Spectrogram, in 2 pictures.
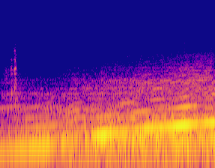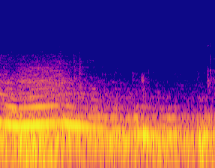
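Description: A Hyundai Stargazer Cartenz engine roars steadily as the car accelerates, a loud close rumble that swells in pitch and then eases, with no talking over it.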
